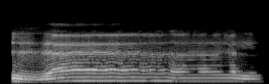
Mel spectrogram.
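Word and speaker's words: ذ: যায় ততটুকু পরিমাণ সময় জিহ্বার আগাকে সামনের উপরের দুই দাঁতের আগার সঙ্গে যুক্ত রেখে এই উচ্চারণটা করতে হবে জাল জাল জাল জাল জাল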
